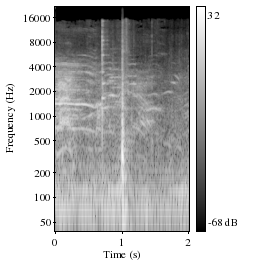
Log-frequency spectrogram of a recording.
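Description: A metal bat cracks against a ball.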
